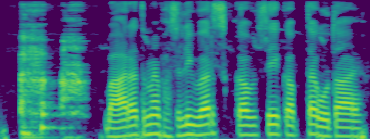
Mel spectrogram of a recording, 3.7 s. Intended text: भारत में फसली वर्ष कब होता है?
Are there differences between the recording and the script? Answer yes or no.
yes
